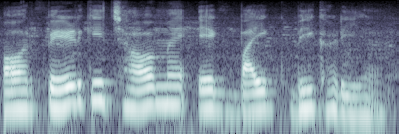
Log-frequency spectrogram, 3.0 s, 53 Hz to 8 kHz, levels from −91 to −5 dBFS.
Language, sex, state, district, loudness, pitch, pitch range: Hindi, male, Arunachal Pradesh, Lower Dibang Valley, -17 LUFS, 135 Hz, 125-145 Hz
